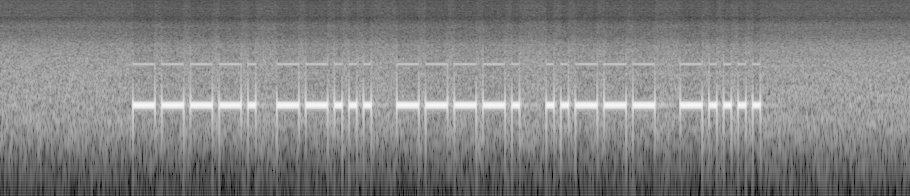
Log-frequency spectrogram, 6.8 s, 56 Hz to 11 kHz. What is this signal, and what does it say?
Morse code, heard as a keyed tone, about 22 wpm, 650 Hz, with room echo. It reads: 97926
